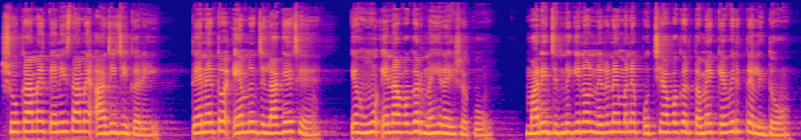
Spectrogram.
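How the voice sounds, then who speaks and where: Lady doing a stubborn young wife in a storybook, sharp and indignant, kinda high, echoey. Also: moderate pace, close to an everyday voice. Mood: furious. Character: headstrong young wife, angry and proud. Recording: long reverb.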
